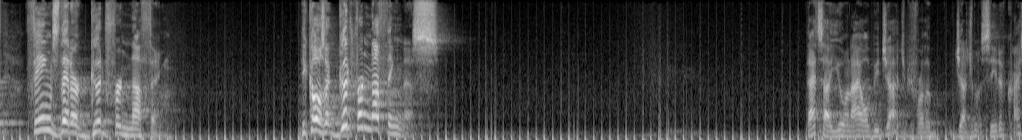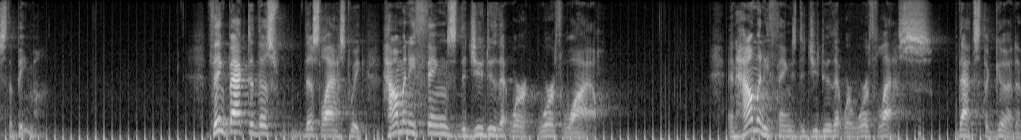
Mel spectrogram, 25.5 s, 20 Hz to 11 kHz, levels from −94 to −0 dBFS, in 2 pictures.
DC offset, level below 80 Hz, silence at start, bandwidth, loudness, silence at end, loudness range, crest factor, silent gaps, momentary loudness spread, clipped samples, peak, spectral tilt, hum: under 0.1%; -40 dBFS; 0 s; 11 kHz; -23 LUFS; 0 s; 15 LU; 26 dB; none; 27 LU; under 0.1%; -2 dBFS; -2.5 dB/octave; none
